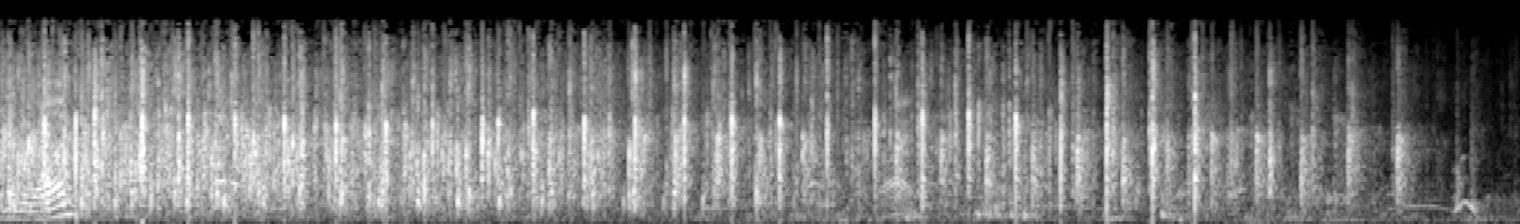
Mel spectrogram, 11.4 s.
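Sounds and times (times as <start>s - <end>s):
audience applause: 0.0s - 11.2s.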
